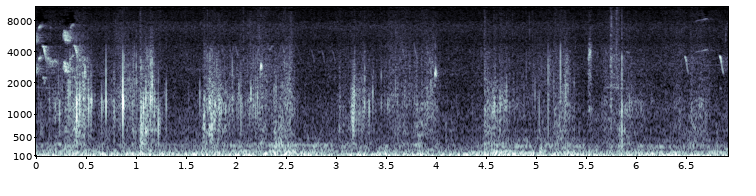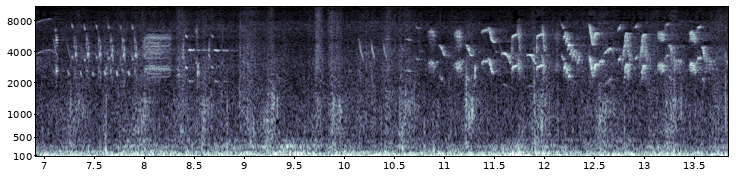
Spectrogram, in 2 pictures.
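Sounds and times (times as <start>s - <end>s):
male Indigo Bunting singing from a tall beech tree: 0.0s - 0.7s, 6.4s - 13.8s
steady background noise: 0.0s - 13.8s.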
